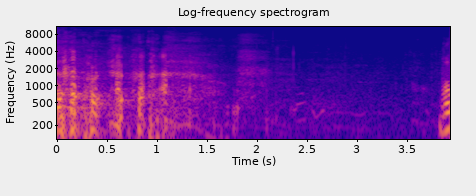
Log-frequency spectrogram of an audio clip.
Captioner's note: laughter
